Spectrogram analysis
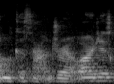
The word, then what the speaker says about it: Cassandre: so it's constant and usually I tell people like to pronounce it the creole way the haitian way which is Kai and then just some straight son whereas in French it's like more pronounced and the D and R and everything at the end so that's my name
